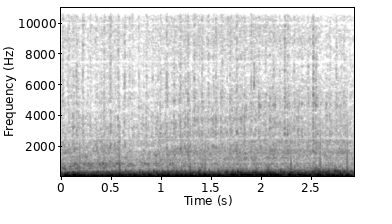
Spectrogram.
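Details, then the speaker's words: 1932 Ford Tudor resto rod with GM 400 cubic inch small block, 200R4 automatic overdrive, 3,898 miles since built, exhaust exiting both sides: deep, steady V8 burble with even low pulses, no tapping or misfire; normal idle. "let you hear it run the exhaust comes out a nice spot right there on both"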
